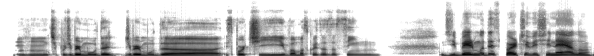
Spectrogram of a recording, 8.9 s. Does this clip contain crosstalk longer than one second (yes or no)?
no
